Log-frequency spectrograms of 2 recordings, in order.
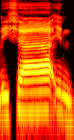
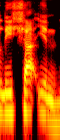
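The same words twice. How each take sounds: First: The vowel is drawn out long. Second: The vowel is kept short. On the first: "Di sini tertulisnya lisyain" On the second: "dibacanya menjadi lisyain, ya, dipendek"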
